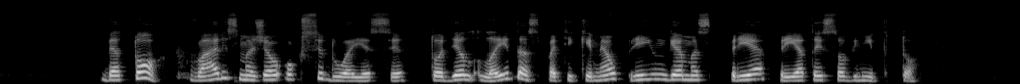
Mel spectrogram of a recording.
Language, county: Lithuanian, Vilnius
